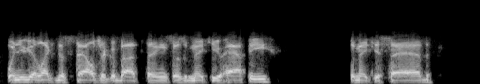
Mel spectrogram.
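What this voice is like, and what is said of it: Very deep radio voice. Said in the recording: “Like the voice. ... Very deep. ... Got the radio voice”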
